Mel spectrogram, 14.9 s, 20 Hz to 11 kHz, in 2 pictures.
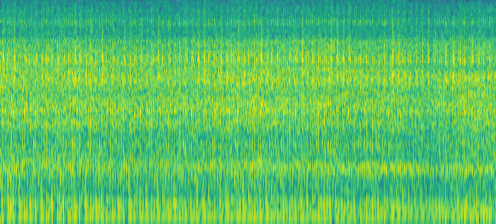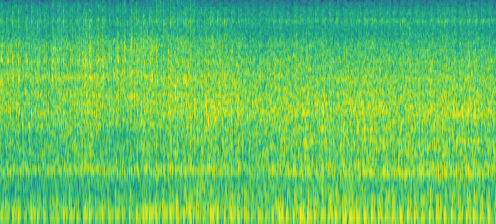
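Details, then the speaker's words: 2008 KTM 990 Adventure that won't idle unless in neutral: V-twin idling near 1450 rpm with fuel pressure at four bar sags lower and lumpier once the neutral switch is disconnected, dropping below 1100 rpm and nearly stalling. "So, I'm going to disconnect this switch and then you'll hear the idle RPM drop shortly thereafter down to the 1100 RPM."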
